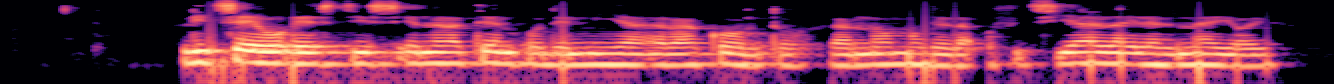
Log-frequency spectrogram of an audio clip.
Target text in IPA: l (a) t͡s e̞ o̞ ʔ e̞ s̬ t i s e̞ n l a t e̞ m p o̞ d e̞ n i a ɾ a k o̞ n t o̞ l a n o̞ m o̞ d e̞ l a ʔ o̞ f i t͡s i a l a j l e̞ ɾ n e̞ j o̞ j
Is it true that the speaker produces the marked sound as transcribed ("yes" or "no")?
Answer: no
